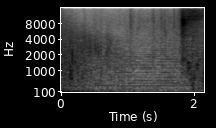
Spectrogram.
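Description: A Confringo spell explosion in Hogwarts Legacy gives a short, loud, low boom with a rumbling tail and a sharper burst near the end, with no talking.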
